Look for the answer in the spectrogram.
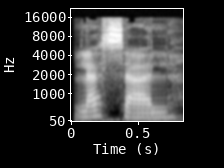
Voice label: "room", french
